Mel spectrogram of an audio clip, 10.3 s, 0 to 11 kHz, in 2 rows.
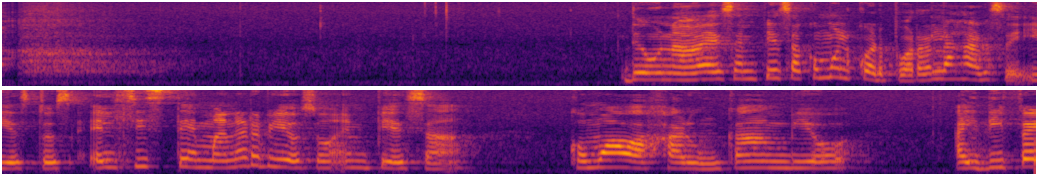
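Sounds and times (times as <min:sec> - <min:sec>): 
deep breathy exhale in a deep-breathing relaxation exercise: 0:00.0 - 0:01.0
speech: 0:03.1 - 0:10.3.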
